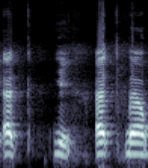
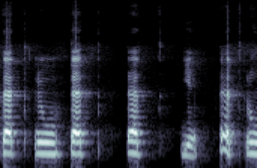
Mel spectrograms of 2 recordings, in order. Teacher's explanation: تو یہ اس طرح سے بنیں گے محموسہ شدیدہ حروف. ٹھیک ہے، پہلے شدت ادا کریں، آواز کو روکیں، ٹھیک ہے، بند کریں، پھر اس کے بعد ہمس والی ساؤنڈ یعنی بیس بنائیں. اس کی سانس، اس کی صرف بیس بننی چاہیے، ایک، یہ ایک.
